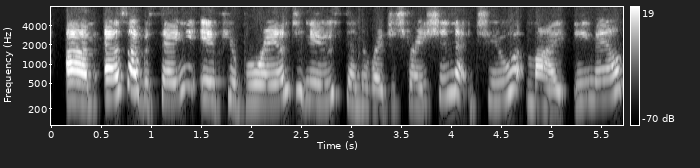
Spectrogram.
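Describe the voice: With a strong Southern US accent, a woman talks fairly slowly in a high voice with lively intonation. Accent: thick Southern American.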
